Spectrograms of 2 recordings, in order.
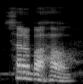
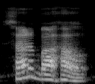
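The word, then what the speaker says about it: সর্বঃ: সংস্কৃত শব্দে যখন আমরা এই বিসর্গ শব্দটি দেখতে পারবো, অর্থাৎ এই বিসর্গটি দেখলে আমরা হ উচ্চারণ করব। যেমন সর্ব, সর্ব, সর্ব। এই সর্ব শব্দ যখনই থাকবে আমরা একে উচ্চারণ করব সর্বহ, সর্বহ।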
